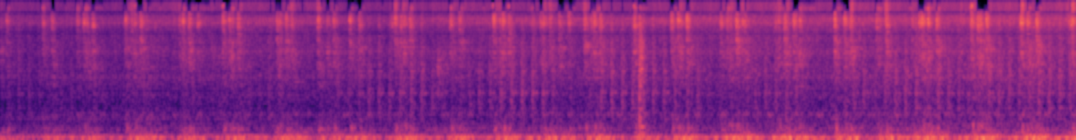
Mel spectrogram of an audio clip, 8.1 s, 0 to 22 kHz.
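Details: 1990 Ford Mustang LX notchback 5.0 with F-cam, 30lb injectors, no O2 sensors, idle adjusted, plugs not checked; deep, slightly lumpy V8 idle now fairly steady, sounding much better than at first start, though finicky when cold.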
